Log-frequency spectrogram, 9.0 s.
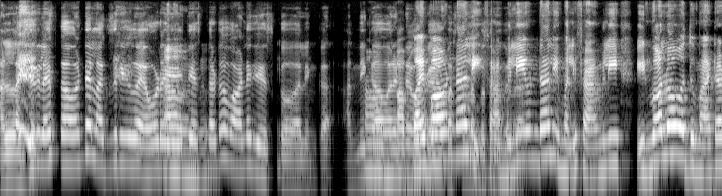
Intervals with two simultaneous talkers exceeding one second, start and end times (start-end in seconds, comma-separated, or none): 4.6-6.5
